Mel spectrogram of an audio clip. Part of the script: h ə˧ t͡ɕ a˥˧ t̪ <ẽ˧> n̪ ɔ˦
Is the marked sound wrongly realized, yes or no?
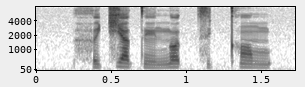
yes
